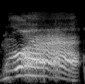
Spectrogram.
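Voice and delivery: high mock beast roar; enraged roar. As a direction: burst into a play roar of rage. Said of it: "when I just see red".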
